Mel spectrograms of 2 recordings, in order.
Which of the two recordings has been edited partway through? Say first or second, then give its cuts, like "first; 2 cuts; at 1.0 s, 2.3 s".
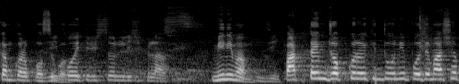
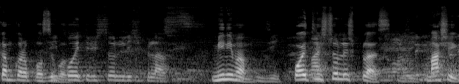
first; 1 cut; at 2.7 s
